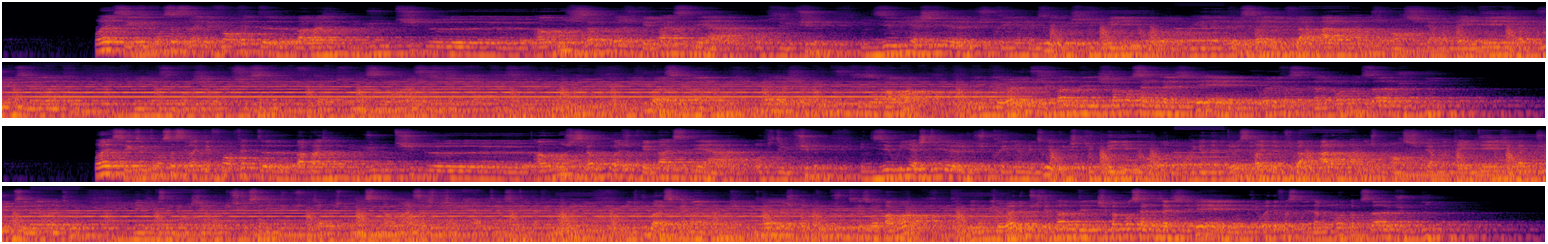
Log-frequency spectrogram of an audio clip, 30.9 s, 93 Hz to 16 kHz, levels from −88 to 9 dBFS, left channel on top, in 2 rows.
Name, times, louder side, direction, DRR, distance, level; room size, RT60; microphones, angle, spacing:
voice 1, 0.9-29.7, right 1 dB, 90° right, -4 dB, 1.1 m, -24 dB
sound 1, 10.5-26.5, right 2 dB, 15° right, 0.3 m, -27 dB
sound 2, 15.3-25.5, left 4 dB, 30° left, 1.4 m, -26 dB
10.5 x 5.5 x 6.0 m, 2.4 s
head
